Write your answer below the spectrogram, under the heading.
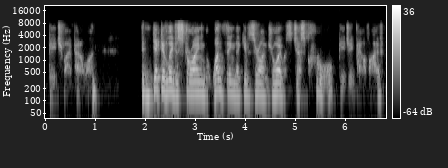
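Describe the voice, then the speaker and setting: Male podcast host, mid-pitched and husky, expressive scripted storytelling and review. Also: rough recording. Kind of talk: dramatic story narration and comic review.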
